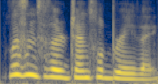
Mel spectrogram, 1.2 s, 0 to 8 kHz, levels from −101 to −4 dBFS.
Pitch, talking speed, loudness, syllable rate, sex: 250 Hz, 250 wpm, -15 LUFS, 7.3 syllables/s, female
